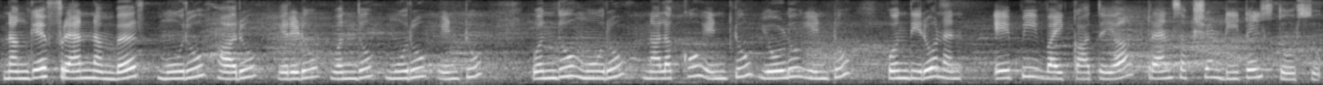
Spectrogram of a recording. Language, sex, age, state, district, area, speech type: Kannada, female, 18-30, Karnataka, Kolar, rural, read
